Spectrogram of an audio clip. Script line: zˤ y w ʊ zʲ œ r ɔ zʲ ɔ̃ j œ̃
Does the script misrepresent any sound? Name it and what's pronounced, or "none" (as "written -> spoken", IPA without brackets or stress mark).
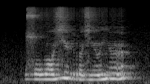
ʊ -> ɔ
